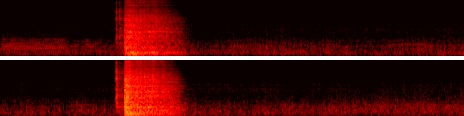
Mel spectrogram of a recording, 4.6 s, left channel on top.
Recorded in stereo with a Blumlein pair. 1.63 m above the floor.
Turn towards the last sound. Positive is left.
turn(degrees=-60)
